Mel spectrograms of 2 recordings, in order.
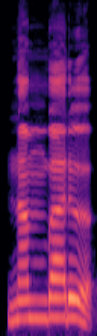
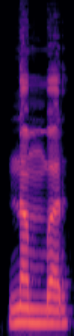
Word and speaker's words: नंबर: नाम अनुस्वार की मात्रा नम ब र, तो मिलके बन जाएगा नंबर। अब अपन ने यहाँ पे भी आधा माँ का उच्चारण करा इस प्रकार से नंबर।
